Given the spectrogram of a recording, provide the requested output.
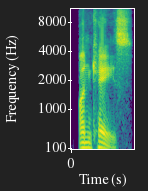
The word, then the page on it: uncase: American English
